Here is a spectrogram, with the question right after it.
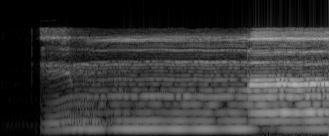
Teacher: نون مشدد ہے، اس میں غنہ ہے اور نا الف مدہ ہے، 2 حرکات لمبا ہے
